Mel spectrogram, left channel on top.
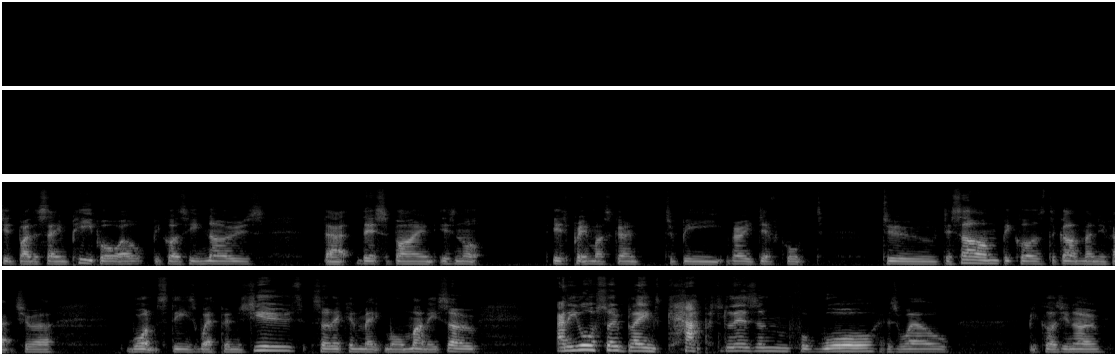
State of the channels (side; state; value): left; silent; digital silence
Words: by the same people, because he knows that this mine is pretty much going to be very difficult to disarm because the gun manufacturer wants these weapons used so they can make more money. So, and he also blames capitalism for war as well, because, you know,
